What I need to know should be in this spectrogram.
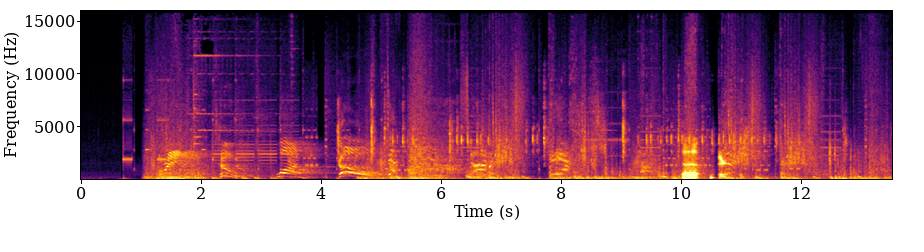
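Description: Fighting game sound effects thump and clash in quick bursts.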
